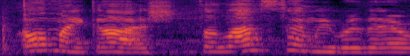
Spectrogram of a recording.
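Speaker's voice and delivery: ordinary delivery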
